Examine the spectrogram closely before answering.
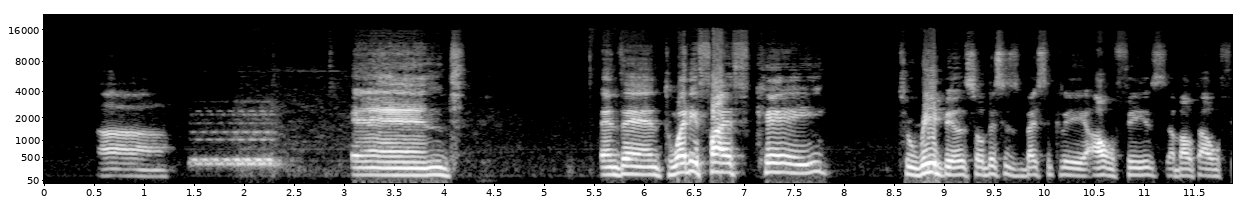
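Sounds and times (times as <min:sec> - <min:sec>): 
speech: 0:00.6 - 0:01.4, 0:03.1 - 0:04.3, 0:05.6 - 0:07.9, 0:08.6 - 0:11.8
telephone ringing: 0:01.5 - 0:02.5.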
